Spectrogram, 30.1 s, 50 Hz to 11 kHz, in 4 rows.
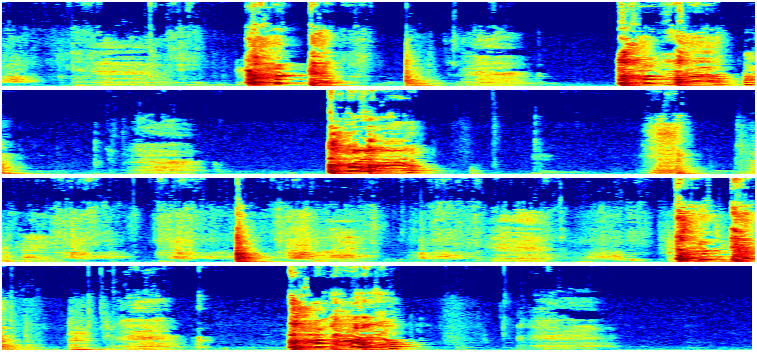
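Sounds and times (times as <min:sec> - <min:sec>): woman coughing: 0:02.4 - 0:03.4, 0:06.2 - 0:07.8, 0:10.8 - 0:11.8, 0:21.8 - 0:22.8, 0:25.5 - 0:26.8.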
